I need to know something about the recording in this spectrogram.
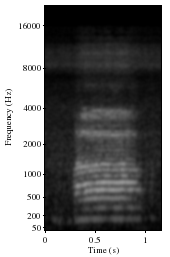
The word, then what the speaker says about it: ح: হা উচ্চারণ করব আমরা গলা একটু চাপ দিয়ে ধরে, হা, আ, হ, দাল, দাল,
